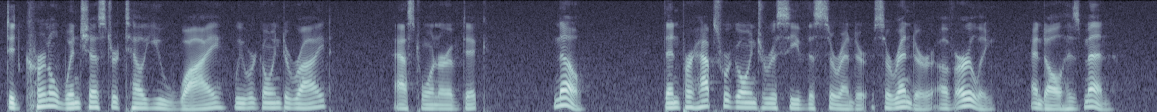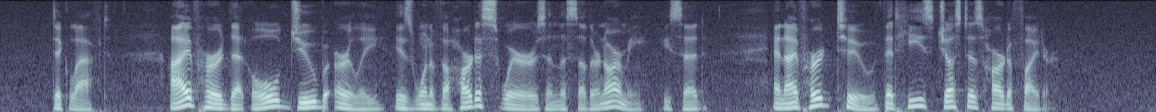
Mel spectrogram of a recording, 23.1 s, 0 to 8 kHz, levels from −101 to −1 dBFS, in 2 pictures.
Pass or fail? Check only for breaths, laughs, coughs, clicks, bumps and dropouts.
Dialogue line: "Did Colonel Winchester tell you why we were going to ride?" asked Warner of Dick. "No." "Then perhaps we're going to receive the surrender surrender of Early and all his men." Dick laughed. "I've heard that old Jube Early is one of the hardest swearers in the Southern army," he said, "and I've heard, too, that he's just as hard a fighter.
pass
